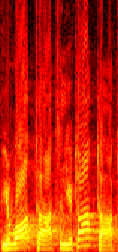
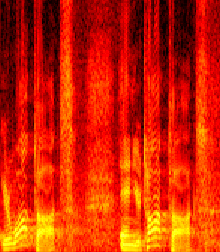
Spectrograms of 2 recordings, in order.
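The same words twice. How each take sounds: First: The phrase is spoken at a quicker pace. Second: The phrase is spoken at a slower pace.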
